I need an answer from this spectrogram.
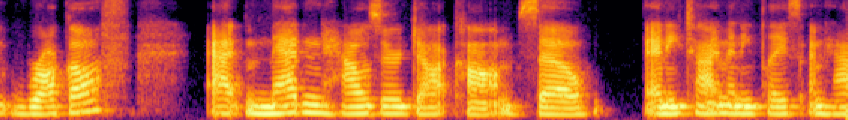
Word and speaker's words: Rockoff: my firm's website uh my last name is spelled exactly how it sounds Rock off r o c k f so if you do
